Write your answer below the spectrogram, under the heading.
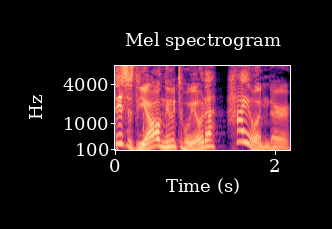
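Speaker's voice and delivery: swooping TV car-commercial voiceover announcer voice. Aiming at suburban moms, the speaker demos the Toyota Highlander ad voice. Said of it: "Highlander is a different voice".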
